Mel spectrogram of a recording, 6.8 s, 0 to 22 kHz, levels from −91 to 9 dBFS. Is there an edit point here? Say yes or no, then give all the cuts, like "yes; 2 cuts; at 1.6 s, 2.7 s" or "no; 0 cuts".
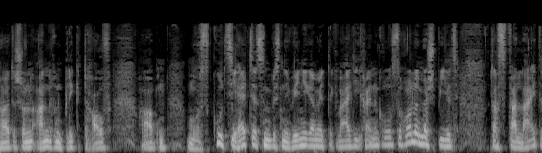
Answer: yes; 2 cuts; at 4.2 s, 4.5 s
